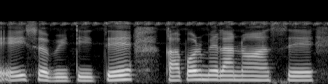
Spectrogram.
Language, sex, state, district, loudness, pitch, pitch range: Bengali, female, Assam, Hailakandi, -16 LUFS, 195 Hz, 190-210 Hz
